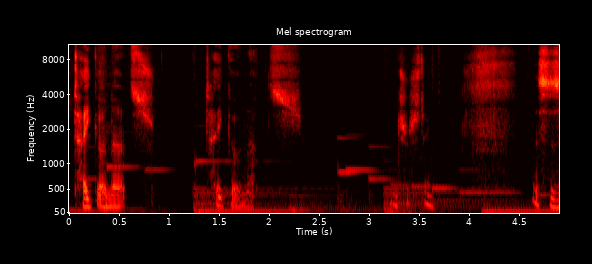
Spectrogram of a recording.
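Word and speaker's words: taikonaut: that's a cool name how do you say that though well they say it's English Taiko nuts Taiko nuts interesting this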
